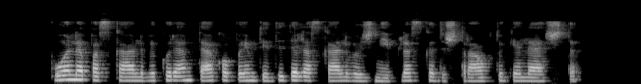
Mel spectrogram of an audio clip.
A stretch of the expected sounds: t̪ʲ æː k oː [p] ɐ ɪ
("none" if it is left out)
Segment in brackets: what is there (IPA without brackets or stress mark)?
p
